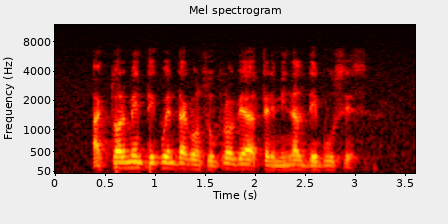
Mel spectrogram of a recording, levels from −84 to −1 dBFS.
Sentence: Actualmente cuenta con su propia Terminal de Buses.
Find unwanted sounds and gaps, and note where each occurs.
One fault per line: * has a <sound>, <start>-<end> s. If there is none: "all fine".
all fine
